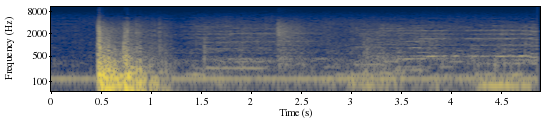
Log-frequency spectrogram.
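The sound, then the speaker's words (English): A door shuts with a loud slam that rings out briefly as a guard leaves, followed by a quieter knock or thud and a low steady hum of room noise. “Shaking his head, the guard goes to the door and leaves.”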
